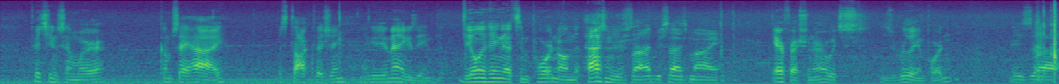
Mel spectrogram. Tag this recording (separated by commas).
Speech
